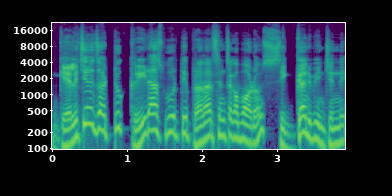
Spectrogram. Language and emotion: Telugu, disgusted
